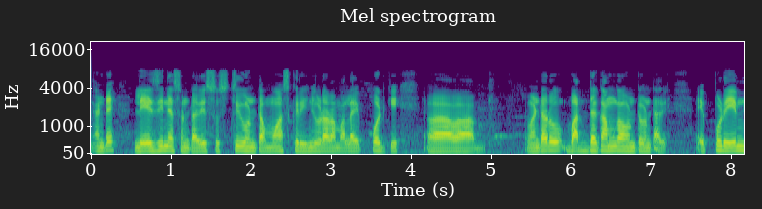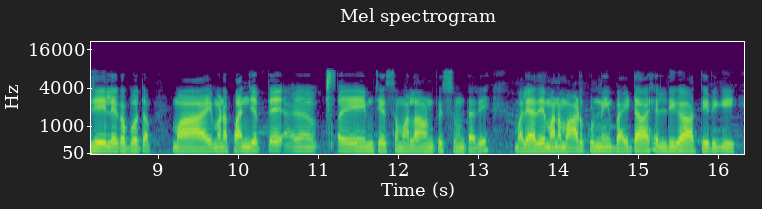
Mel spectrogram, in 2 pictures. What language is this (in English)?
Telugu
